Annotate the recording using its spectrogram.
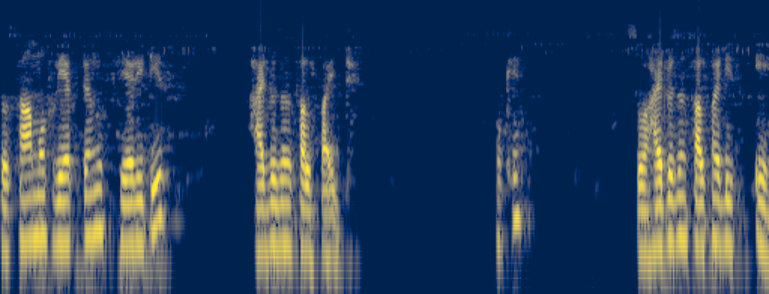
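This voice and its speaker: With a Bengali accent, a man of medium pitch speaks at a moderate pace with ordinary pitch variation and long, frequent pauses. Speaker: chemistry tutor. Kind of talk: tutorial. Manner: halting.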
